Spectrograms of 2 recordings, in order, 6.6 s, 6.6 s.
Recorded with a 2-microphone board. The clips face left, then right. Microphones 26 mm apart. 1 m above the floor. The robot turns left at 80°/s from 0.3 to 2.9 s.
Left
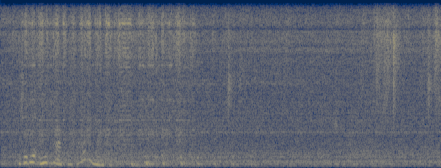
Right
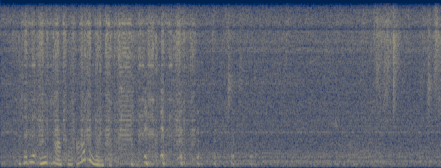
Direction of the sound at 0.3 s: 10° left.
